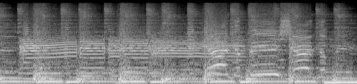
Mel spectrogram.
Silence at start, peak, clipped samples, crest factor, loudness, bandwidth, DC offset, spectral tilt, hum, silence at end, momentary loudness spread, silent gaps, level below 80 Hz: 0 s; 0 dBFS; under 0.1%; 10 dB; -9 LUFS; 19.5 kHz; 0.2%; -5 dB/octave; none; 0 s; 3 LU; none; -26 dBFS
